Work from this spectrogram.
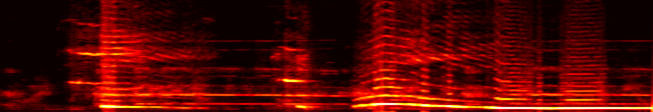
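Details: Domestic Rottweiler howling along with a rooster-crow alarm clock. A brief falling howl, then a louder one that rises and slowly sinks into a long, level, sustained tone. A faint steady tone runs underneath.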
